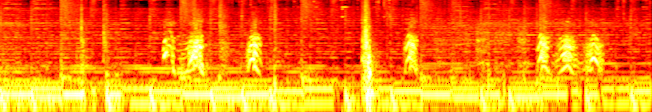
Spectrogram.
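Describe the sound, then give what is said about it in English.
A dog barks and yips in short bursts, several sharp calls spaced irregularly, over a steady low background hum or music. “That's a good dog.”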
